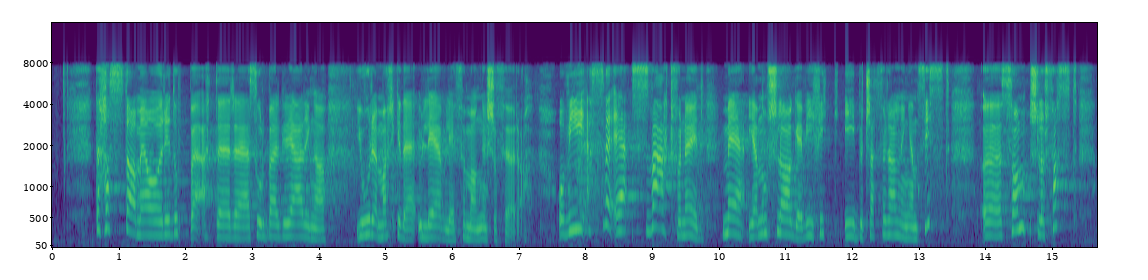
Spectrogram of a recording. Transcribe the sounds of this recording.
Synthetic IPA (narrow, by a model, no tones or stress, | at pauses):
d̪̥ɛhɑst̪ɑmɛɔɾʏd̪ʊpːə̰ʔɛt̪ːəɾsuːlbæɾɡɾɛjæːɾɪŋɑjuːɾəmɑɾkəd̪əʔʉleːʋlɪfɔɾmɑŋːəʂɔfø̰ːɾɑ̰ | ʔɔʋɪʔɛsʋeːʔæsʋæːʈfɔɳœʏd̪mɛjɛnːʊmʂɭɑːɡəʋɪfɪkːɪbʉd̪ʂɛt̪ːfɔɖɑlnɪŋənsɪst̪ | sɔmʂɭoːɾfɑst̪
